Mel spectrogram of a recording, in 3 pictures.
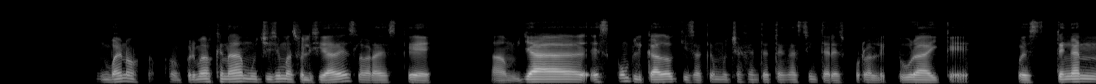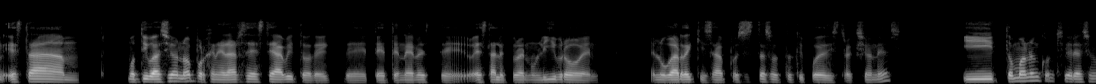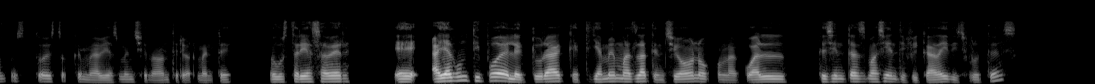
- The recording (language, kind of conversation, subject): Spanish, advice, ¿Por qué no logro leer todos los días aunque quiero desarrollar ese hábito?
- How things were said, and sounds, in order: other background noise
